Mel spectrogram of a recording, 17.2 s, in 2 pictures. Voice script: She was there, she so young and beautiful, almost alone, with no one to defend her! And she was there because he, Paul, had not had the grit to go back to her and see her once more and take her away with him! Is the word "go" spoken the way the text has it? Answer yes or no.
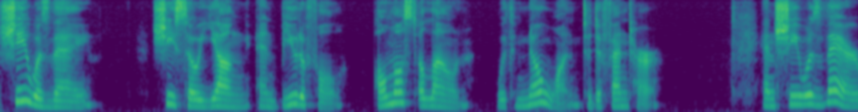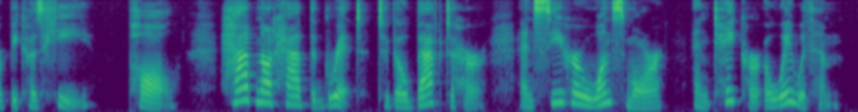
yes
